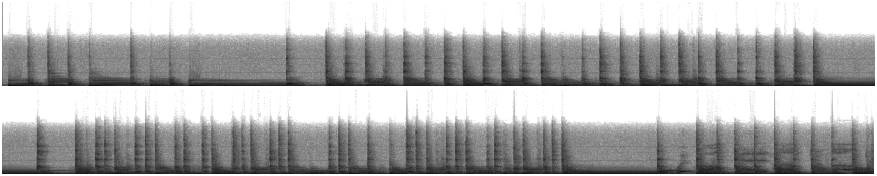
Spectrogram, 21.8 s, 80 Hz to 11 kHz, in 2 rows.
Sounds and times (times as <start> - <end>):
Music: 0.0 - 21.8.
